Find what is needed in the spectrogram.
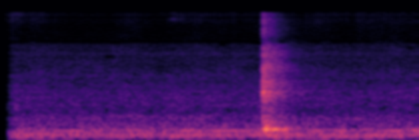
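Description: A single finger snap about a second and a half in, sharp and short, over a steady low room hum.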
